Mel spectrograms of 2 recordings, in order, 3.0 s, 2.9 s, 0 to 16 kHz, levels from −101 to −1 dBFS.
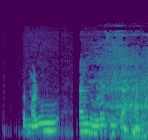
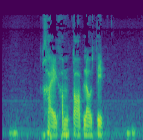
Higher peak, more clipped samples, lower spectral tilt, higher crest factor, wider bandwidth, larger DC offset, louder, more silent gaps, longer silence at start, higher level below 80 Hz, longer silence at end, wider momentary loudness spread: second, -22 dBFS vs -2 dBFS; neither; about the same, -7 dB/octave vs -6.5 dB/octave; second, 14 dB vs 20 dB; second, 9 kHz vs 11.5 kHz; neither; second, -35 LUFS vs -21 LUFS; first, 1.46-1.51 s vs none; first, 0.45 s vs 0.15 s; second, -56 dBFS vs -40 dBFS; second, 0 s vs 0.15 s; second, 14 LU vs 17 LU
